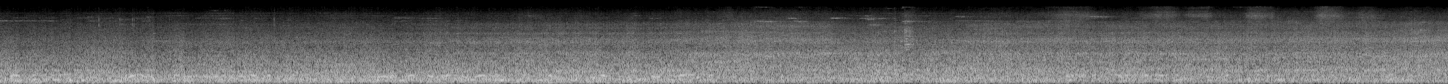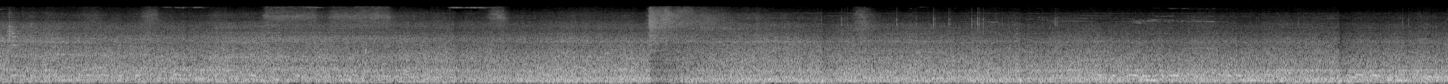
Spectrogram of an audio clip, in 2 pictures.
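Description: Steady, loud airport apron roar from aircraft and ground equipment, with a short sharp break about 21 seconds in.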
